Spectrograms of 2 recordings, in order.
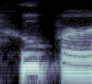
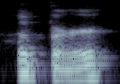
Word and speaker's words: Hooper: In 2008, a farmer in Hooper, Utah, and that is the correct pronunciation for those of you who don't know. It's not Hooper, Utah. It's Hooper, Utah, up near Ogden, Weber County, right against the Great Salt Lake.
